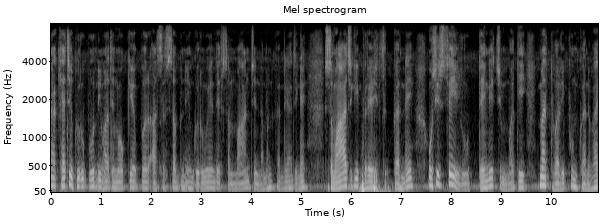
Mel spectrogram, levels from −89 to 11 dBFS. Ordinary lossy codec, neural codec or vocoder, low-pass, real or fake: none; codec, 16 kHz, 8 kbps, FunCodec, trained on LibriTTS, 25 frames a second; none; fake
